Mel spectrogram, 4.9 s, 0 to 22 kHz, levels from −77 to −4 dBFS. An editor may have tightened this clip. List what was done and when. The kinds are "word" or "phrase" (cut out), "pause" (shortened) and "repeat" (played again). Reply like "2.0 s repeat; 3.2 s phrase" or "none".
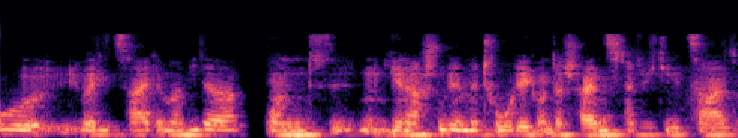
none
